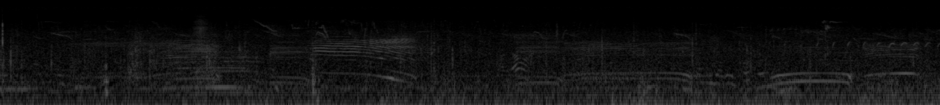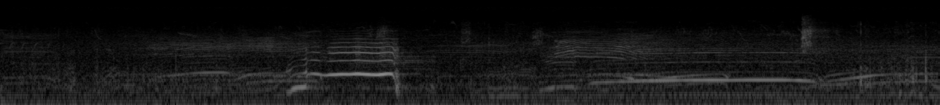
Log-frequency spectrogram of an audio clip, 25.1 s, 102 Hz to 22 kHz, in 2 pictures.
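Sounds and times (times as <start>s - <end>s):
cattle mooing: 14.4s - 25.0s.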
